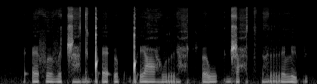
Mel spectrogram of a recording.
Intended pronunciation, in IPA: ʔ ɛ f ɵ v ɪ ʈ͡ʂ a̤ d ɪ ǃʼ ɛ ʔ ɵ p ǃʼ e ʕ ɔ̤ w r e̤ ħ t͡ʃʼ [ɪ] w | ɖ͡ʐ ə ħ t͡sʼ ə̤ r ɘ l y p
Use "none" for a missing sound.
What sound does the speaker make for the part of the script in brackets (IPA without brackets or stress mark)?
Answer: ə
